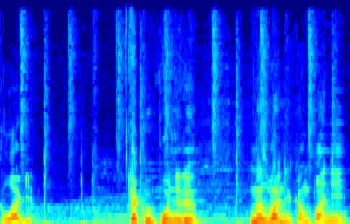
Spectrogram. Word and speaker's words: Clage: фишках и всем остальном очень часто задают вопрос о правильности произношения марки клеить флаги как же все-таки она называется правильно названием будет лаги и вот почему в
